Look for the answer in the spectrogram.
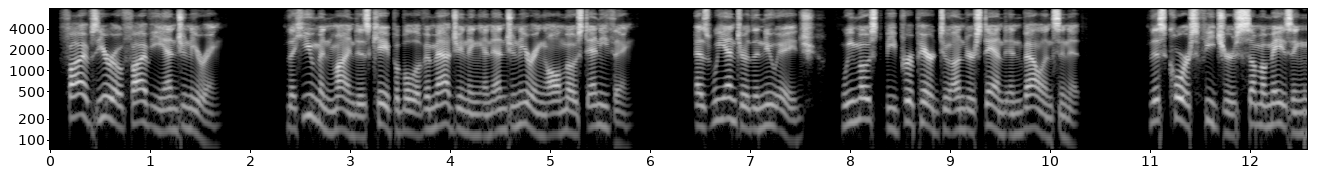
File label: text 2 voice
